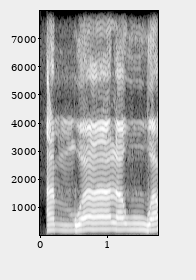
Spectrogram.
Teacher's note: fathah bertemu alif dua harakat mad thabi'i · Sekarang di sini kita wasal atau terus kita uraikan pada kalimat amwalau am mim sukun bertemu wau idhar syafawi. Mim sukun dibaca jelas tanpa mendengung.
